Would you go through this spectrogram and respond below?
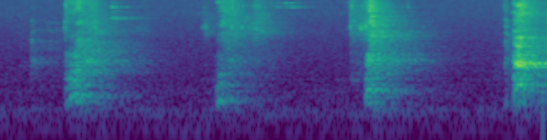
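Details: A young Shiba Inu puppy in its first week at a new home, meeting a paper roll for the first time, gives four brief, sharp barks about a second apart indoors in a small room, each starting abruptly and fading quickly.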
